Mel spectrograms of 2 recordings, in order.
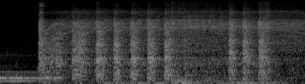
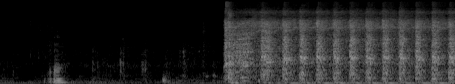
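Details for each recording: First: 2008 Suzuki Grand Vitara (injection) converted to LPG, restarted after the gas tap was shut and reopened: about a dozen even cranking turns before it catches; slow start from excess gas flooding. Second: Suzuki Grand Vitara (fuel-injected) converted to LPG from a 3 kg cylinder; the engine died when the gas valve was closed, and the valve is reopened for a restart. Starter cranks in even pulses, about three a second for four seconds, then fades; no odd noises.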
